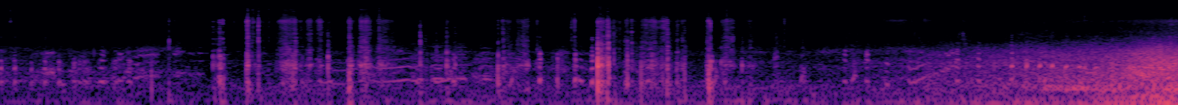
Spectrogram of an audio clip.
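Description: Farm animals calling, with short pitched calls scattered among sharp clicks and knocks. A broad rushing noise swells over the last few seconds.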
